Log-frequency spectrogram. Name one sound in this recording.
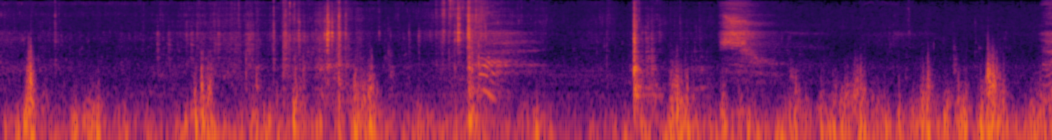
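Wind blows hard across an open microphone outdoors.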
